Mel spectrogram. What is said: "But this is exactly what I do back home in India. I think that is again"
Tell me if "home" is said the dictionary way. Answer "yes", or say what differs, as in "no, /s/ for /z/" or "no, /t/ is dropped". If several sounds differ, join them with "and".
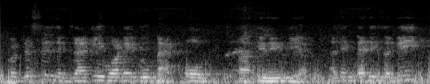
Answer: no, /m/ is dropped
